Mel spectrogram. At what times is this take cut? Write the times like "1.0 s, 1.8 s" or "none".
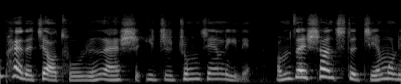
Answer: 2.7 s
